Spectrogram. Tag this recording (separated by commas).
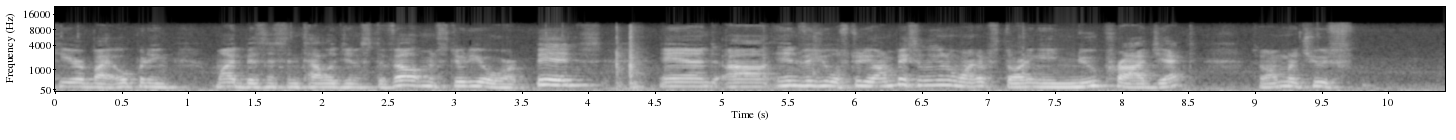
Speech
